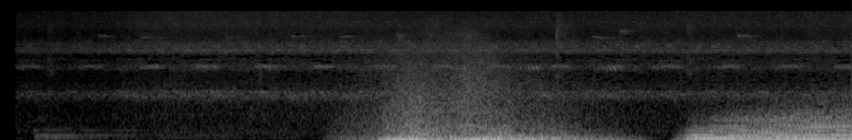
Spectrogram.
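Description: Cinematic intro sound design: faint night ambience with a soft regular high chirping, then a loud rumbling whoosh swelling in about halfway through, followed by a deep low drone near the end.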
